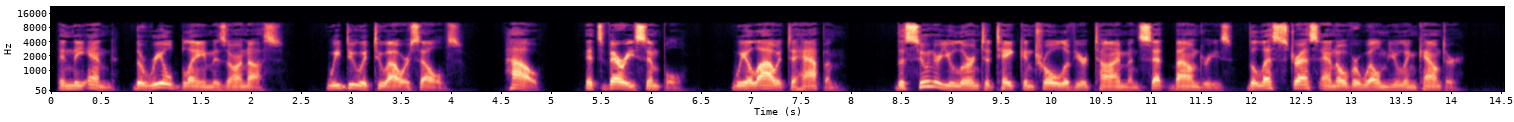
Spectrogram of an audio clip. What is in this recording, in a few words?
Male; Overwhelm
